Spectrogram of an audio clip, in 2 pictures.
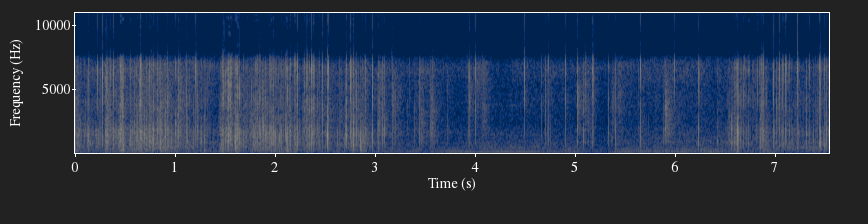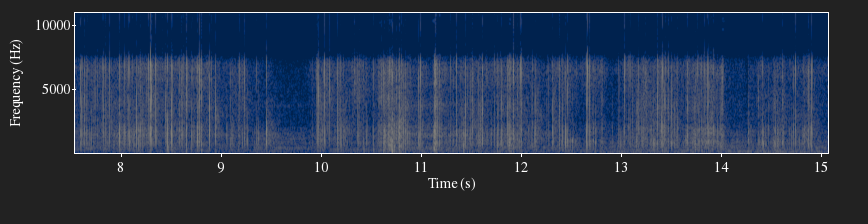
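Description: A red vacuum-style coffee pack of plastic and foil, full of ground coffee, is held in both hands and squeezed and rubbed with the fingertips. The result is a steady, bright crinkling and crackling with many small sharp snaps, which eases briefly near the ten-second mark before picking up again.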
